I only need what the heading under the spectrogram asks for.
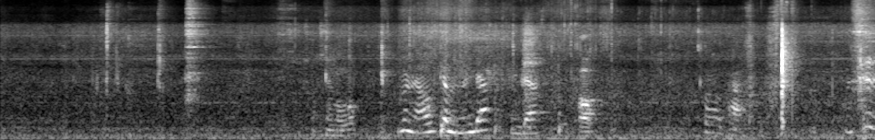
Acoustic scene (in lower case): restaurant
